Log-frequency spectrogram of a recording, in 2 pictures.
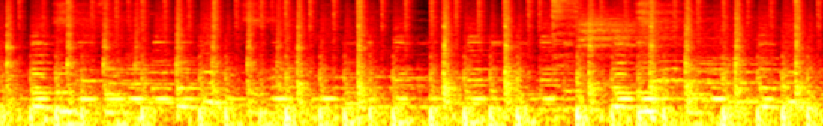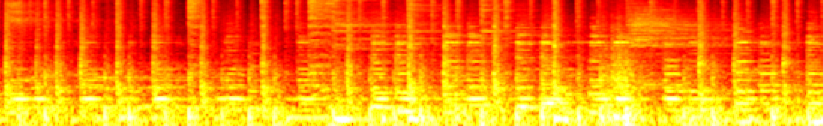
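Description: Live instrumental rock band: a drum kit comes in at the start and keeps a busy, steady beat under guitar and a repeating low note pattern.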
